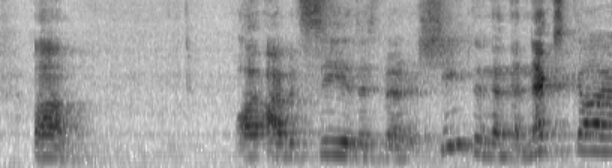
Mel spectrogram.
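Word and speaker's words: בראשית: Bereshit. Okay? But if it doesn't have the dagesh, in some of the translations, it's TH. So it would be bereshith.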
